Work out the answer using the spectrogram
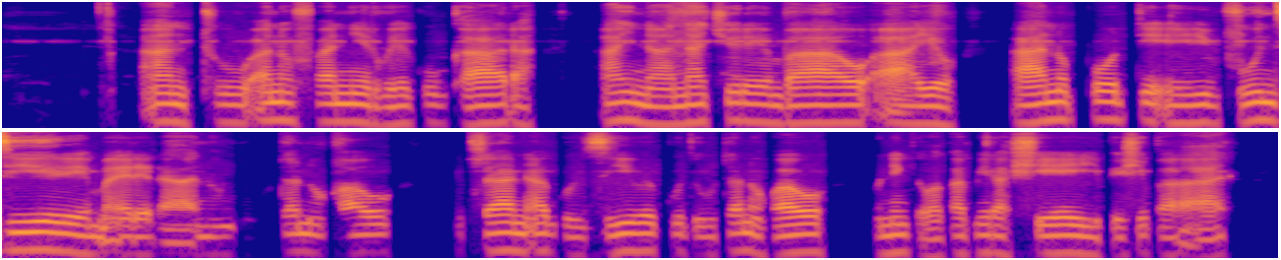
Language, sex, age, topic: Ndau, female, 25-35, health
